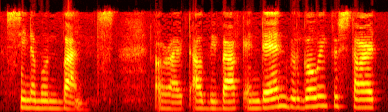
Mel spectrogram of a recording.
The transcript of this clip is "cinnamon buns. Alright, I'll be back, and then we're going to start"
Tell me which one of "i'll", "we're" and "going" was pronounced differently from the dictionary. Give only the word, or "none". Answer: we're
